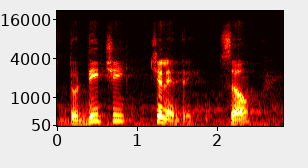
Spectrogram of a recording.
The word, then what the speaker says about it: 12Cilindri: Ferrari you're going to have to learn to pronounce the name correctly so to start with it's called the dichi Chri so which effectively is 12 cylinder Ferrari now some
